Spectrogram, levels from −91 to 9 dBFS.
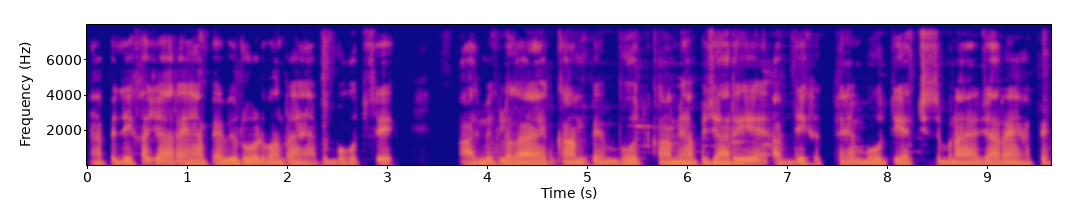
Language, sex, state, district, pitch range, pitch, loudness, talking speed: Hindi, male, Bihar, Supaul, 100-105 Hz, 105 Hz, -23 LUFS, 265 wpm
